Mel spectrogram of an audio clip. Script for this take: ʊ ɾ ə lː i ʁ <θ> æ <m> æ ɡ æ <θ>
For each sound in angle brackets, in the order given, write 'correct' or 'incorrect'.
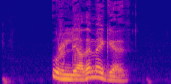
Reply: incorrect, correct, incorrect

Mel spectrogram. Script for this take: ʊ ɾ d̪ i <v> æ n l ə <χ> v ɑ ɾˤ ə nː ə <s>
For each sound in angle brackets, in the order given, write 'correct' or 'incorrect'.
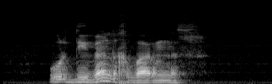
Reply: correct, correct, correct

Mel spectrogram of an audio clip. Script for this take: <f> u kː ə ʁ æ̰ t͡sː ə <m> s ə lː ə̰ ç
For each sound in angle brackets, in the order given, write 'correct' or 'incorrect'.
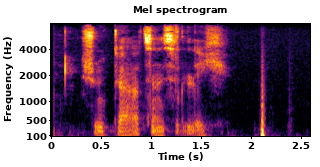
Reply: incorrect, incorrect

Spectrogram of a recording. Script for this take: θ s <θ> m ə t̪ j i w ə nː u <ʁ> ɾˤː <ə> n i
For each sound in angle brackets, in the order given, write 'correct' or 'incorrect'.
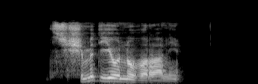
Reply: incorrect, incorrect, incorrect

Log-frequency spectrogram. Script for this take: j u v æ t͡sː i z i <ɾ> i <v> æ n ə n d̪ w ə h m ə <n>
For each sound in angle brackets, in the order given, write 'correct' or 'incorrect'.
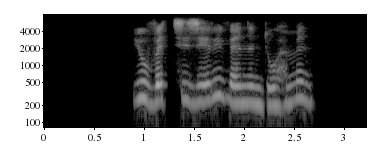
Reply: correct, correct, correct

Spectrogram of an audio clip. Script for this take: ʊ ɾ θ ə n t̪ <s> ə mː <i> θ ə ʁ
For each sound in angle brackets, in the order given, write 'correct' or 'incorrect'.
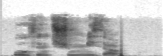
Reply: incorrect, correct

